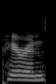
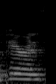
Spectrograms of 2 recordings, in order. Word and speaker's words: Perron: to interject quickly because i made sure to look up the pronunciation of this family the the paron family is how i've heard it said in videos and i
